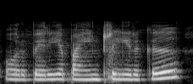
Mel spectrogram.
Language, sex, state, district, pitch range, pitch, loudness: Tamil, female, Tamil Nadu, Nilgiris, 225-250 Hz, 230 Hz, -15 LUFS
